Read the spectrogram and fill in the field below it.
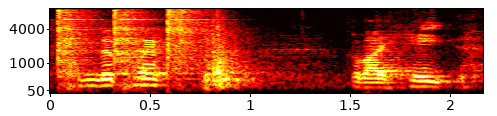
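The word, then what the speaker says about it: Knipex: that hurt a little bit grab my nipex kpex I actually know that it's pronounced kex but I hate saying that that way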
